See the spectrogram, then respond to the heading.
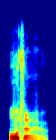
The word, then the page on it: auto: British English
